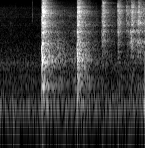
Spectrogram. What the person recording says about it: vas-y casse écoute comme ça craque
